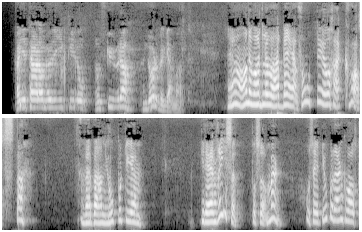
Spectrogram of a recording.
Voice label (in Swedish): Anundsjo, dialekter; ANG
